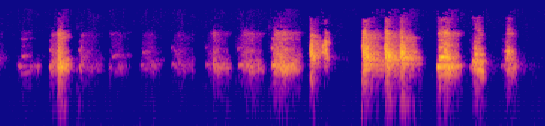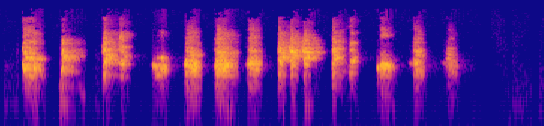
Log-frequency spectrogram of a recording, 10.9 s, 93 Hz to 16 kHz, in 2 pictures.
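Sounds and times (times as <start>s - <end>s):
imitation of excited hen turkey yelping: 0.0s - 10.2s.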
